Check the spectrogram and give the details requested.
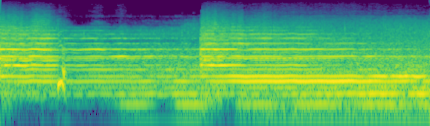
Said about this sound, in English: Listen to that bell.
